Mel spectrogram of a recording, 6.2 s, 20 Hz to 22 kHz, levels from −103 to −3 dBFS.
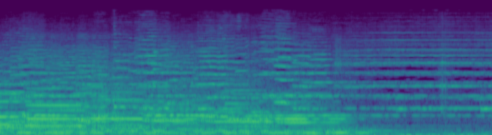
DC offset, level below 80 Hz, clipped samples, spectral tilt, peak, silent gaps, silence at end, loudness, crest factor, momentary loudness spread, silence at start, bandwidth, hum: under 0.1%; -50 dBFS; under 0.1%; -6 dB/octave; -20 dBFS; none; 0 s; -35 LUFS; 14 dB; 13 LU; 0 s; 13.5 kHz; none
